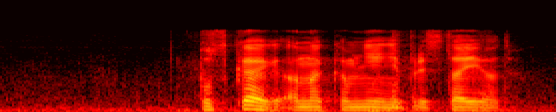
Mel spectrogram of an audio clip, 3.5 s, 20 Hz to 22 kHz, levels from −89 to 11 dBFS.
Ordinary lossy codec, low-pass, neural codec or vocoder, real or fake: none; 7.2 kHz; none; real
